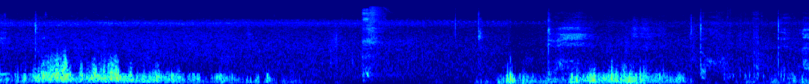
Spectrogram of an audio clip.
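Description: Wind buffeting the camera microphone in two gusty spells, one at the start and one more about five seconds in, with light rustling and a few clicks from hands working among tomato plants.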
